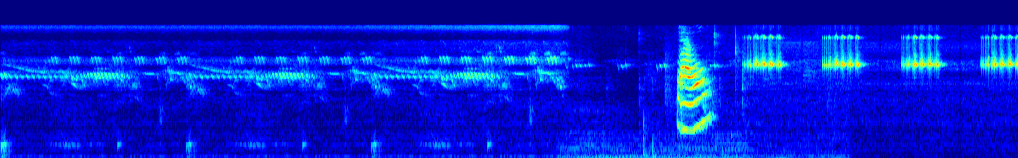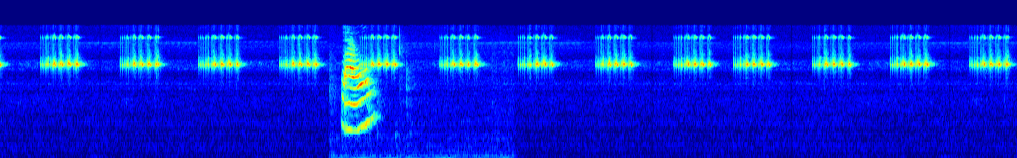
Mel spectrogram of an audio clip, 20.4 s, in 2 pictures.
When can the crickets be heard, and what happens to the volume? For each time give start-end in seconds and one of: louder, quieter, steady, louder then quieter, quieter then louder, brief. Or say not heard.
0.0-20.3 louder.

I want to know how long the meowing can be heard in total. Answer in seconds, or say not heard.
4 s.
